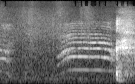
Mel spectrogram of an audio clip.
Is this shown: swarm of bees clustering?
no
